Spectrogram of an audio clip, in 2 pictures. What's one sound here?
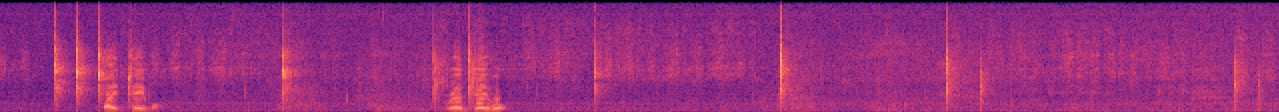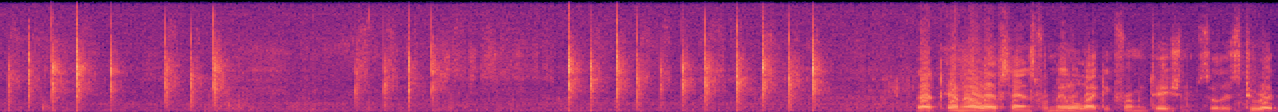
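An elderly man speaks calmly, as if lecturing.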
